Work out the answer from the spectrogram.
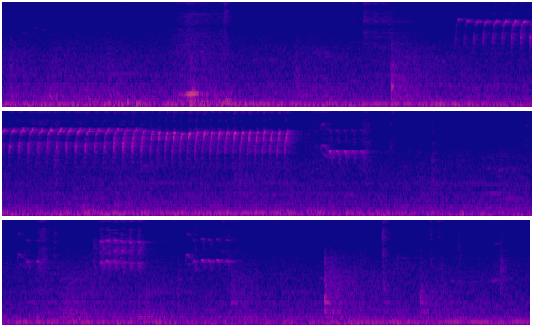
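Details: A male canary being trained to sing gives a bright, rapid rolling trill lasting over two seconds, framed by sparse high chips and notes, with a constant low-pitched hum underneath.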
